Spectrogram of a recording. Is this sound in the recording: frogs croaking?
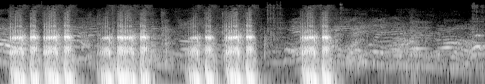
yes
